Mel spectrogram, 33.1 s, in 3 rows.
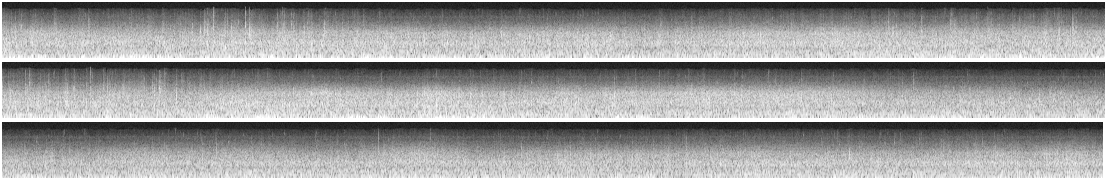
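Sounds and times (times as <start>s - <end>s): faint clicks: 0.0s - 13.7s
rain pattering: 0.0s - 33.0s.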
